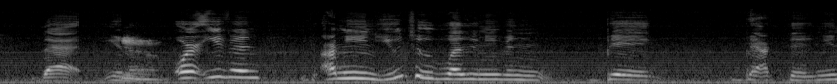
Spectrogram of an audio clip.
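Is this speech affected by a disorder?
Yes: cerebral palsy.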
